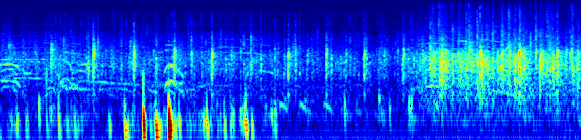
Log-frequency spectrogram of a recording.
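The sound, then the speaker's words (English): An audience breaks into applause of welcome, many hands clapping in a dense, crackling patter that starts uneven with a few louder claps, then swells into a fuller, steady ovation toward the end. “So why don't we just give a big clap and warm welcome”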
